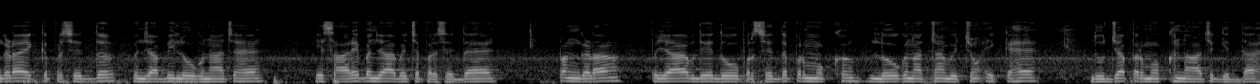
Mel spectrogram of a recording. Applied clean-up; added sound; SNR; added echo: none; none; none; none.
